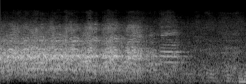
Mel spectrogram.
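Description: A small audience laughing after a punchline, the laughter dying down near the end.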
